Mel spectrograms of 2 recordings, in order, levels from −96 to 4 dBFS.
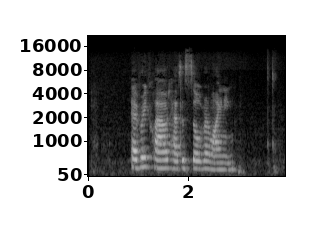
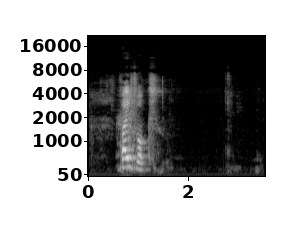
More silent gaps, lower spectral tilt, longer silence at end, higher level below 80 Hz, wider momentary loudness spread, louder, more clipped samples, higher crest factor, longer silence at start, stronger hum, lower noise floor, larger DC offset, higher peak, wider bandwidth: neither; first, -3 dB/octave vs -1.5 dB/octave; second, 0.2 s vs 2.15 s; about the same, -76 dBFS vs -78 dBFS; first, 18 LU vs 15 LU; second, -29 LUFS vs -19 LUFS; neither; about the same, 20 dB vs 24 dB; first, 0.85 s vs 0.65 s; neither; second, -66 dBFS vs -78 dBFS; neither; second, -12 dBFS vs -2 dBFS; first, 15 kHz vs 7.8 kHz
